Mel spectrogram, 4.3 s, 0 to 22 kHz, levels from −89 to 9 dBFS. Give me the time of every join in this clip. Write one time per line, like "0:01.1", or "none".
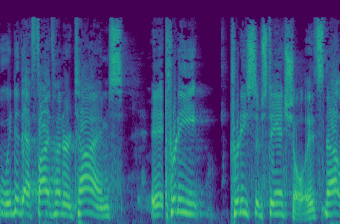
0:02.0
